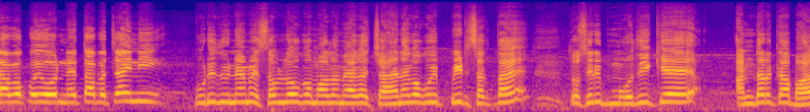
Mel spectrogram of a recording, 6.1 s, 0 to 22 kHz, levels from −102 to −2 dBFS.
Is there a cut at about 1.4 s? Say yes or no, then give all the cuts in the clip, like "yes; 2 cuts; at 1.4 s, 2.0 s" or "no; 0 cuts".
yes; 1 cut; at 1.4 s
